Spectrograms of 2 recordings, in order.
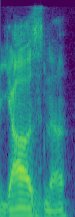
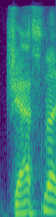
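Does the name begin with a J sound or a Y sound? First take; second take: Y sound; J sound. First: The name begins with a Y sound. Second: The name begins with a J sound. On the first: The speaker calls it right. "It's Yasna or Yasna" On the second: The speaker calls it wrong. "Jasna is how I said it when I first read it. That is not in fact correct"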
